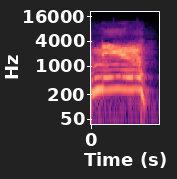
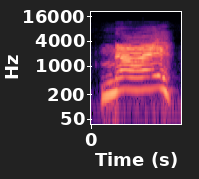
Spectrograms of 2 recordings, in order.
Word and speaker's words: Nihil: "We are Rivers of Nihil, sometimes pronounced Nigh, sometimes pronounced Nihil, sometimes even pronounced Nile. But it is Latin, meaning nothing.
